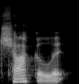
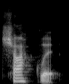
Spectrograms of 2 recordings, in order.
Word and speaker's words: chocolate: So it's not chocolate, it's chocolate. Also notice that the first O is an ah sound, so you want your mouth really wide. Cha, ah. And then the second syllable is going to have almost like a short I sound, like lit, lit.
